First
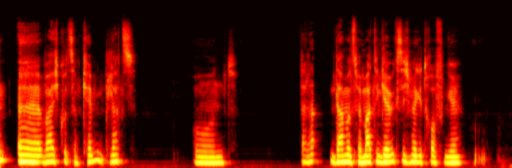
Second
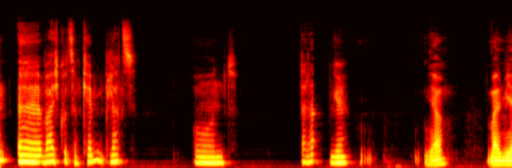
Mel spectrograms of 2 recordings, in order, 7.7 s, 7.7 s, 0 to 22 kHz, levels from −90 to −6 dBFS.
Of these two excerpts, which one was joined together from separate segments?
second; 1 cut; at 4.9 s

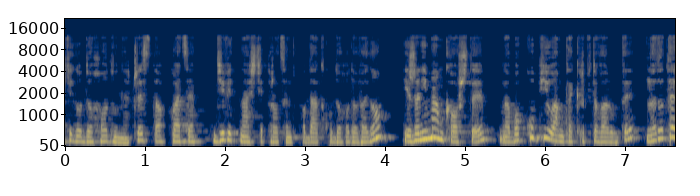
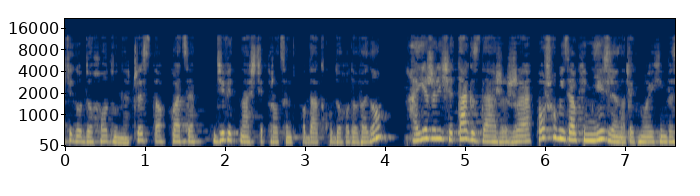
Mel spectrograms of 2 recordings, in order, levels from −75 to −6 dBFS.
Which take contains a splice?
first; 1 cut; at 4.2 s

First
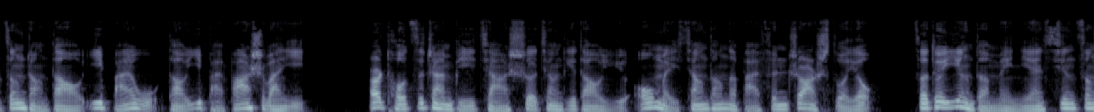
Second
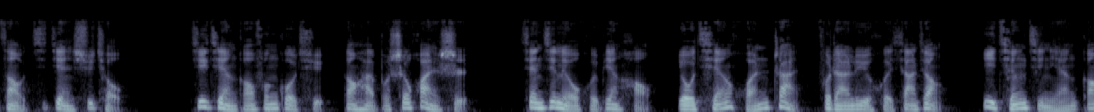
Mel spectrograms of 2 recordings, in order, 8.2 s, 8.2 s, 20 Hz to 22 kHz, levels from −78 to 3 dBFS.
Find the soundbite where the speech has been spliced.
second; 1 cut; at 1.4 s

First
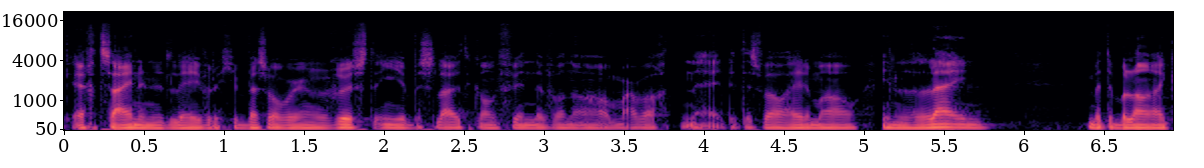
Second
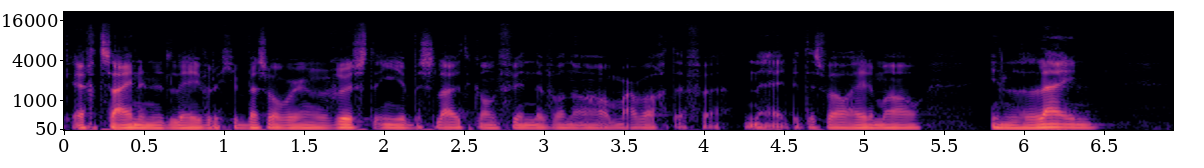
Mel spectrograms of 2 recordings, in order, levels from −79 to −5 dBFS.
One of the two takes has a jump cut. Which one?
first; 2 cuts; at 3.8 s, 5.1 s

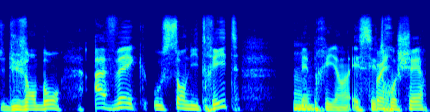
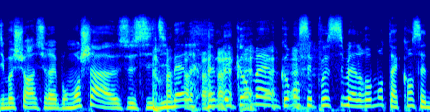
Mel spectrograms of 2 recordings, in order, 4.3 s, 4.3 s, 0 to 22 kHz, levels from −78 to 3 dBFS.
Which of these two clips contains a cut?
first; 1 cut; at 2.9 s

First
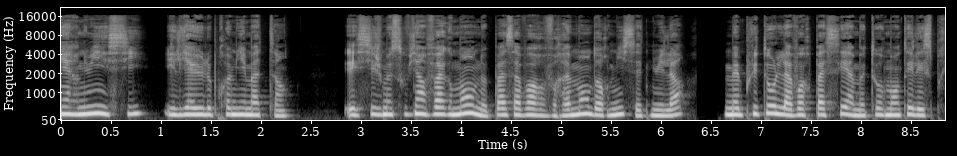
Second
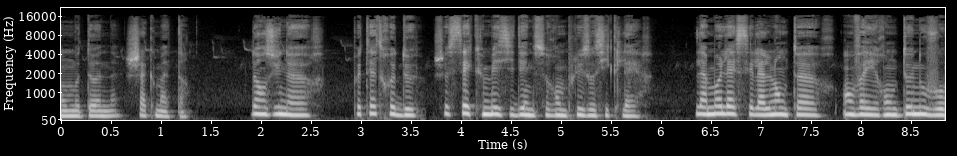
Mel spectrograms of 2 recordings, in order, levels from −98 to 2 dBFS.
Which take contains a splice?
second; 1 cut; at 3.6 s

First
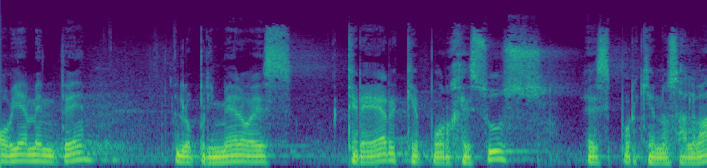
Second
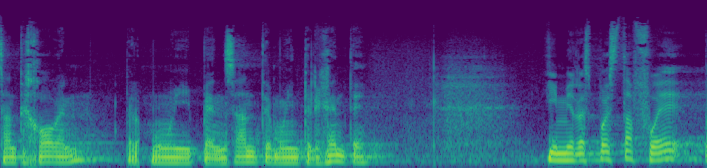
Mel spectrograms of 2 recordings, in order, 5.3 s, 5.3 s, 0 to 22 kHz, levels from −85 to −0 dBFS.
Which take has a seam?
second; 1 cut; at 1.0 s

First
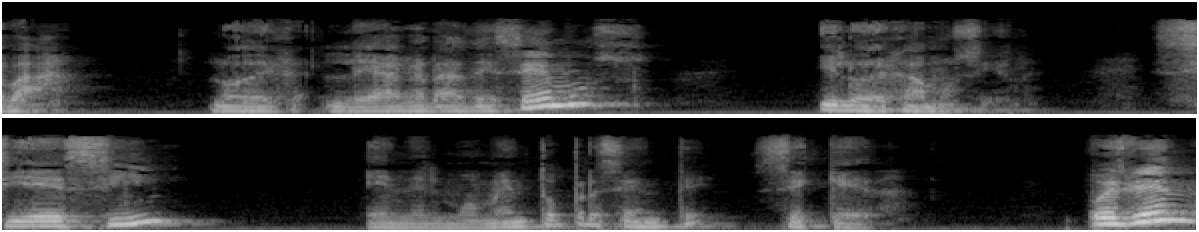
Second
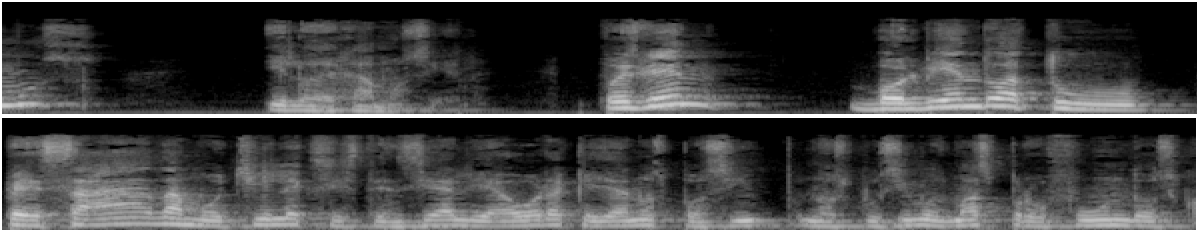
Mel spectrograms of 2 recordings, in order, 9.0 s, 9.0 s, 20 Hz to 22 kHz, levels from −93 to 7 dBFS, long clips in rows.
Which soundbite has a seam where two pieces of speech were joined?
second; 1 cut; at 2.1 s

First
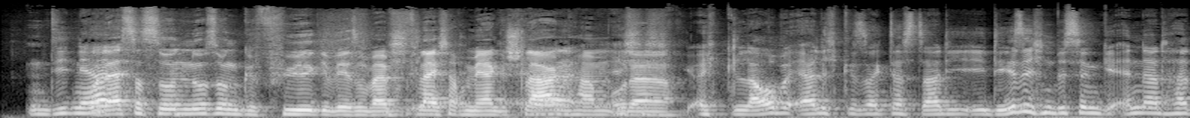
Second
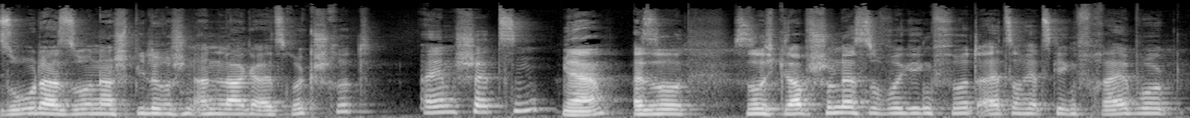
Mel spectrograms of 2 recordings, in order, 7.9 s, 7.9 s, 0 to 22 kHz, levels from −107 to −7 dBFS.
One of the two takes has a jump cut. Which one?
second; 1 cut; at 3.7 s

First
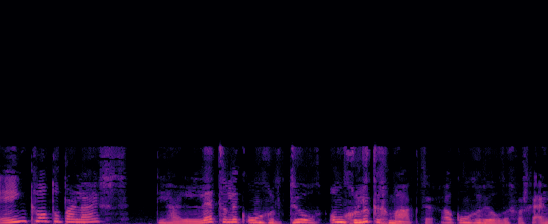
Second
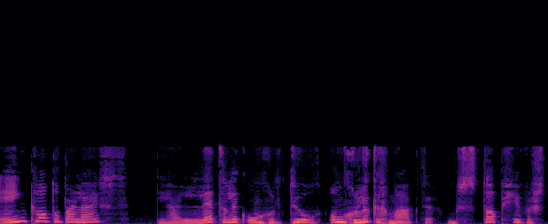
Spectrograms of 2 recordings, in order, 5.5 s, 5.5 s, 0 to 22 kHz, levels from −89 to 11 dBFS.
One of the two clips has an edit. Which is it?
second; 1 cut; at 4.4 s

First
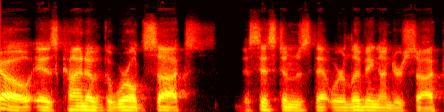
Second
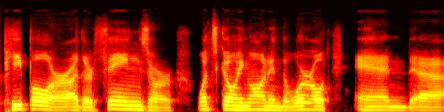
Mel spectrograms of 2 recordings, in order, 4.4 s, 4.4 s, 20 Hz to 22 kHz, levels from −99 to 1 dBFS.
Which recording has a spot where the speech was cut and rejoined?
second; 1 cut; at 3.4 s

